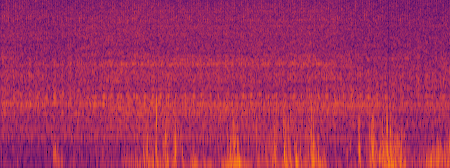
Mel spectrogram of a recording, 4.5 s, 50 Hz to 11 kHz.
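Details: BMW E90 with N52 inline six at idle: irregular knocks over steady high whine, worse at cold start, whine present even with AC off; owner suspects whine from oil filter area, cause unconfirmed.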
